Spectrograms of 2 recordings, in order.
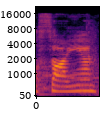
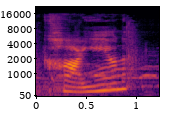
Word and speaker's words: cyan: right mad gent magenta oh i was almost gonna say magneta i used to call it that but then i learned the right way to say it and i used to call cyan cayenne so those are two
